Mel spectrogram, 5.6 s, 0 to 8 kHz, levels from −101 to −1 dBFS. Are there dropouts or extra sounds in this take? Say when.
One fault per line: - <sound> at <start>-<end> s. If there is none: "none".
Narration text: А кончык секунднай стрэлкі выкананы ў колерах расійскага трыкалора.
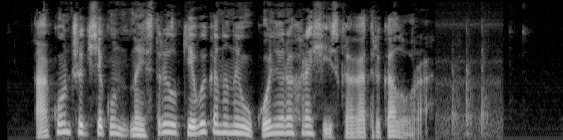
- thud at 4.5-4.9 s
